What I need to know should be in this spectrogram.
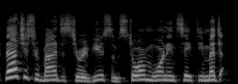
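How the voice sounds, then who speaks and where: Man acting chatty news anchor, higher voice, very lively pitch, fast, broadcast patter. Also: a little hiss or hum. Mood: upbeat. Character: upbeat, chatty local television news presenter.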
